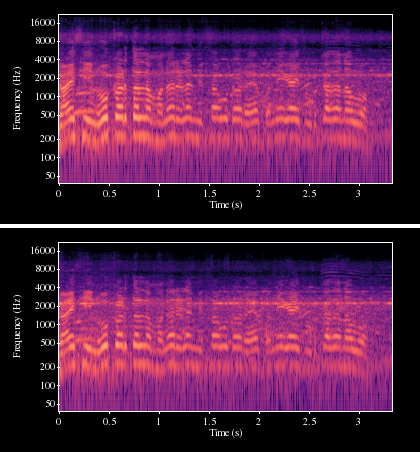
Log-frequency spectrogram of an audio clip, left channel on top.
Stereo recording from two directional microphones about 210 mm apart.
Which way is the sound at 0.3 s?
20° left (ahead or behind).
